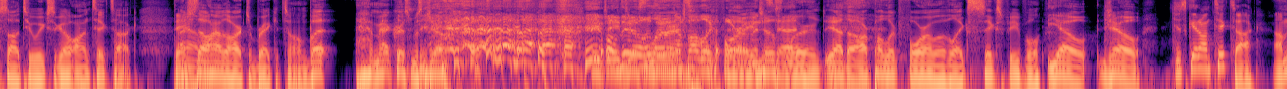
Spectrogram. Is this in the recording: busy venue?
no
